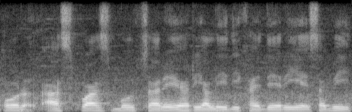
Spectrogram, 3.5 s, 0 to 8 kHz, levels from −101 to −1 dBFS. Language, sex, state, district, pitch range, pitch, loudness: Hindi, male, Gujarat, Gandhinagar, 120-125 Hz, 125 Hz, -17 LUFS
